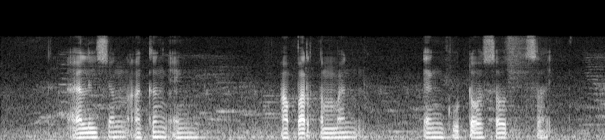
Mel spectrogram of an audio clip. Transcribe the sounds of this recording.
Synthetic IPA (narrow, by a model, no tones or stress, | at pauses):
ʔelisəna̰ɡ̥a̤ŋɪ̰ŋ | ʔapart̪əmɛn | ʔɪŋkṵʈ̪ɔsawt̪̚ | sa̰ɪt̪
